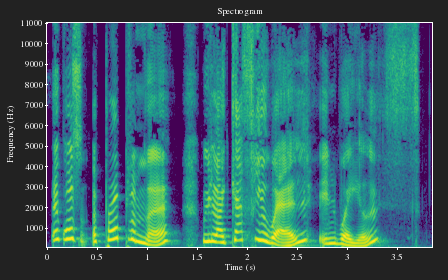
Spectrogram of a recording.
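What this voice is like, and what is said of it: Dreadful put-on Welsh accent. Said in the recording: “Apologies to any Welsh people for a dreadful accent ... sounds a bit like Ruth Madoc”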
